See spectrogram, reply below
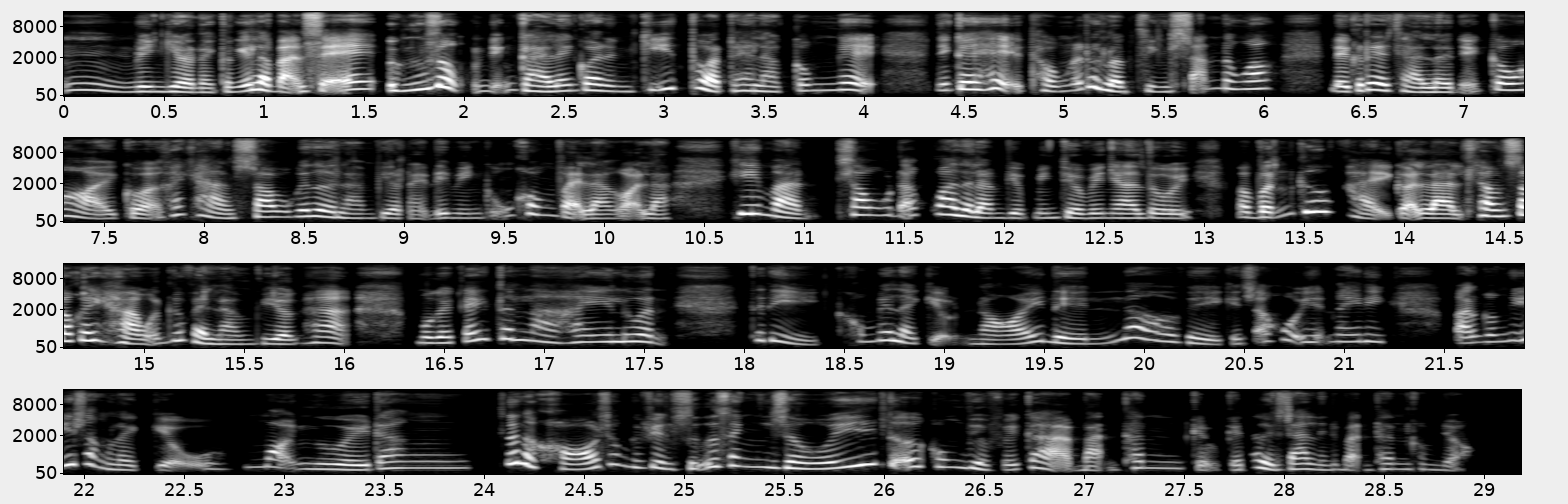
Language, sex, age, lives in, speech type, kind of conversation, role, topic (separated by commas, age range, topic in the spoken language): Vietnamese, female, 20-24, Vietnam, conversation, podcast, host, Làm thế nào để giữ ranh giới giữa công việc và đời sống riêng tư?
